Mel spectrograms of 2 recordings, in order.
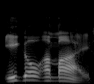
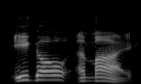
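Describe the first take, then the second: First: Said in the usual way. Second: "Ego eimi" spoken slowly, each syllable clear; Greek pronunciation. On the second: Shown as a demonstration. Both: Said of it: "Say that with me".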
